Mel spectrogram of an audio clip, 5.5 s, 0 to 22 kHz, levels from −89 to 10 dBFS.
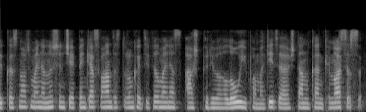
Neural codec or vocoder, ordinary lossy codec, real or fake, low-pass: codec, 16 kHz, 0.8 kbps, ZipCodec; AAC, 48 kbps; fake; 7.2 kHz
